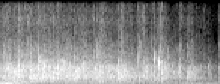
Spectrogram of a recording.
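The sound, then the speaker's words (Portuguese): An audience applauds the name of Jesus together, a dense, steady wash of many hands clapping that holds for a few seconds before easing slightly at the end. “Aplauda o nome de Jesus, querido.”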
